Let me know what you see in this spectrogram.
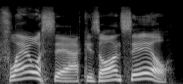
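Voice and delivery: high, loud, silly accent of unknown origin. Riffing on a mock commercial, the speaker voices the ad in an unplaceable put-on accent. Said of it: "I don't know what accent I'm doing right now".

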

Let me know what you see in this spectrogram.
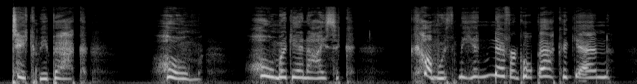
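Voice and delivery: whispering in horror. A woman speaks to a man before he can say a word, in a horrified whisper. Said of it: "she whispered with a look of horror".

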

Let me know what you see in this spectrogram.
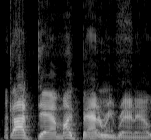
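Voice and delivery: very loud, fake, put-on American accent. Quoting a line from the movie they are watching, put-on American accent. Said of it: "Why are you coming out with all these American accents?".

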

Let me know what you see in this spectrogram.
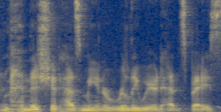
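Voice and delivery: ordinary talk, nothing marked

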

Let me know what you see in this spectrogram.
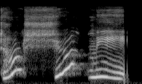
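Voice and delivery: high in-character shout, yelled out. Throwing a rock at the person who shot them: in-character shout. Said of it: "I'm gonna shout".

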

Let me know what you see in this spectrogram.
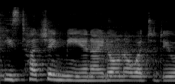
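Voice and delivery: put-on crying, tearful girl voice. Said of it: "my cousin was crying".

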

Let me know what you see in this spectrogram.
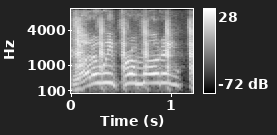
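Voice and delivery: high, fast clueless confused babble. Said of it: "He's gonna go".

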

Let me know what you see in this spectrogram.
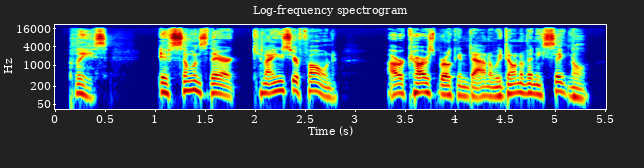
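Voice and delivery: nearly panicking, on the verge of panic. A stranded man calls through a door to whoever is inside, close to panic. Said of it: "His voice sounded close to panic".

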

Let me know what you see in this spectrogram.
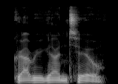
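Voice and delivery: plain

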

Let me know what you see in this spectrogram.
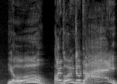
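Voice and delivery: put-on German accent. Retelling what a German character said, in a German accent. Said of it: "this German one that said".

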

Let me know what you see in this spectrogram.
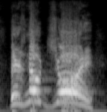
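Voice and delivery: put-on grim, intense tone. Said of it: "the tone of it".

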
